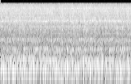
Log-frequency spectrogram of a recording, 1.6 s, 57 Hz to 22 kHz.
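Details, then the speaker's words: 1991 BMW 525i that sat a long time, starting only after 10-15 tries; rough shaky idle that wavers beat to beat, improving slightly, no check engine light; owner suspects fuel pump or fuel filter, unconfirmed. "I got it to start but it runs like crap see well now it's kind of running better but it's still kind of shaky"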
